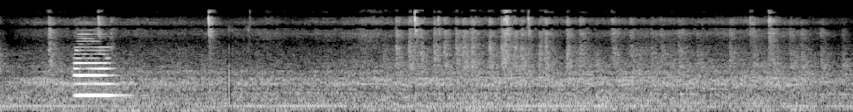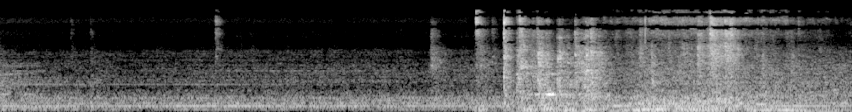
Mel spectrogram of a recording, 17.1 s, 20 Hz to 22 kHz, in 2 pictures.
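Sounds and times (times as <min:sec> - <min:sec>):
elevator doors sliding open: 0:00.0 - 0:09.8, 0:13.0 - 0:17.0
elevator low hum: 0:00.0 - 0:17.0.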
